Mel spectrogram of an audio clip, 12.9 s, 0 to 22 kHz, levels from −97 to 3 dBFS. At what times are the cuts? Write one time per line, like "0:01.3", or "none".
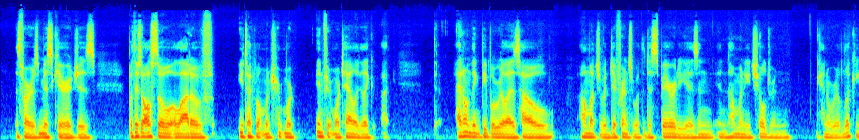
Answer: none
